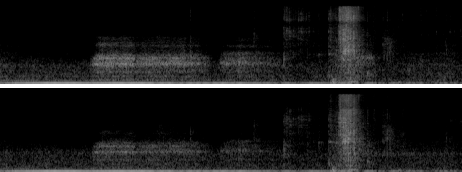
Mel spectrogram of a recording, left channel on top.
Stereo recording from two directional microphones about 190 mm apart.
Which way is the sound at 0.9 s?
45° left (ahead or behind).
